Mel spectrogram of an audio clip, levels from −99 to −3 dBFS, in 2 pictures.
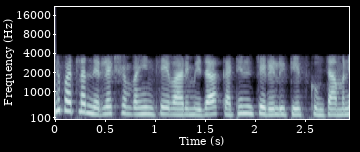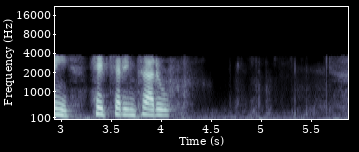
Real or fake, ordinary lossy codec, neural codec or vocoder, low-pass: fake; none; codec, 16 kHz, 2 kbps, X-Codec, WavLM features, trained on Multilingual LibriSpeech; 3.6 kHz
